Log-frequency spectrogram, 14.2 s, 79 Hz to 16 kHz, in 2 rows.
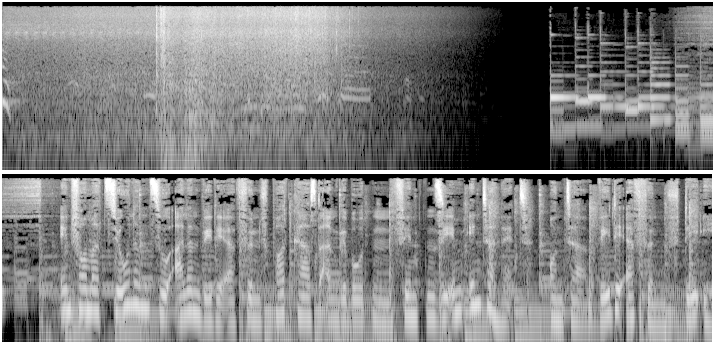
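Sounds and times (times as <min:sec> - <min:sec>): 
continuous rushing wash of water: 0:00.0 - 0:04.5
splash of a person jumping three metres from a rock into cold water in Colombia: 0:01.1 - 0:03.6
music: 0:05.5 - 0:14.1
speech: 0:07.7 - 0:14.1.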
